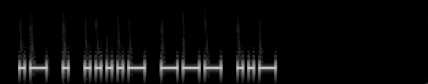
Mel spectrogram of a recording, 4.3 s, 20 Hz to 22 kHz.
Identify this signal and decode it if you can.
Morse code, heard as a keyed tone, about 21 wpm, 700 Hz. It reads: AE4OU
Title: USA Callsign DE Callsign - 5 Characters - 22wpm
